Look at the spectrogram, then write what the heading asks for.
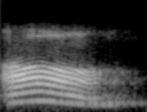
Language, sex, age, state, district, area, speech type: Assamese, female, 60+, Assam, Sivasagar, urban, conversation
